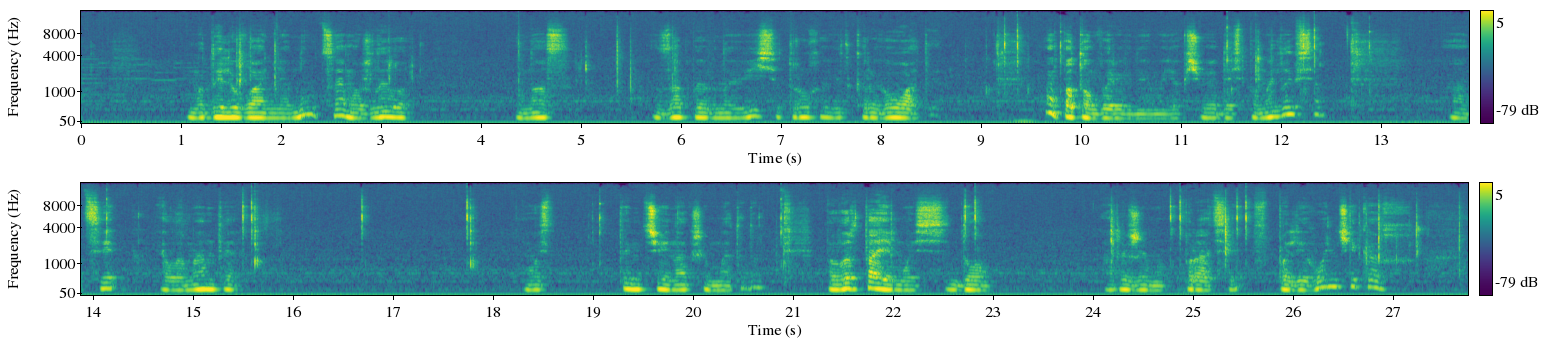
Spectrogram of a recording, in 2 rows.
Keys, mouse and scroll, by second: 9.8-15.5 middle drag, 15.5-17.1 drag, 19.1-22.0 middle drag, 22.0 w, 22.7 click, 24.8 click, 25.4 shift+click.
